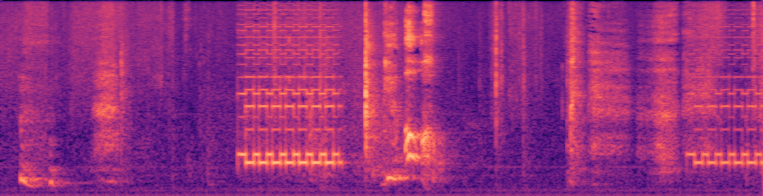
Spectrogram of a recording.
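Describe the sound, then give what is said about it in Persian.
A telephone rings loudly with a warbling electronic trill, two ring bursts separated by a pause, while a person's voice and some movement are heard between the rings as someone goes to answer it. “تو بشین بشین قشن غذا تو بخور، من خودم میخوام تلفن رو جواب بدم.”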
